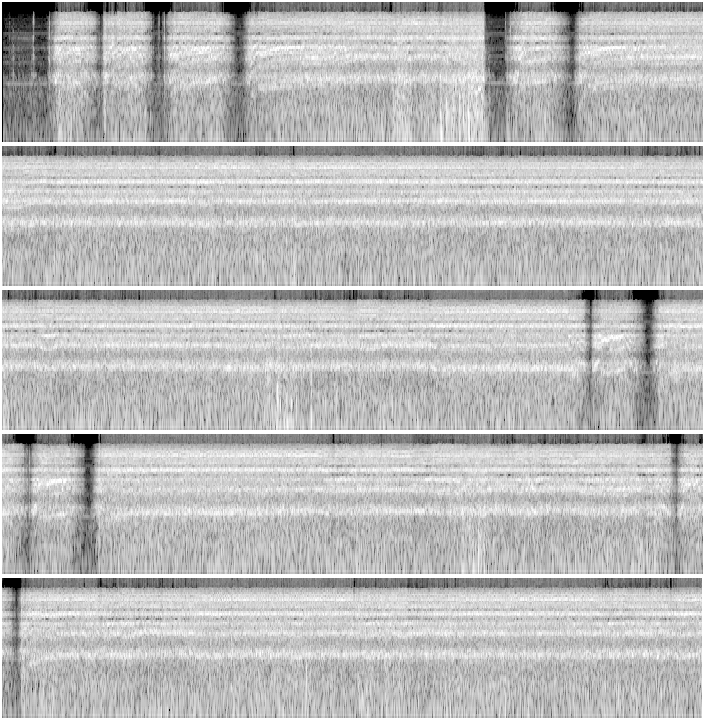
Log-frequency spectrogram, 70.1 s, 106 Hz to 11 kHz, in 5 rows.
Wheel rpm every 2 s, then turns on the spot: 50, 100, 130, 220, 200, 90, 200, 220, 230, 230, 230, 230, 230, 230, 230, 230, 220, 220, 220, 170, 110, 100, 180, 210, 220, 220, 220, 160, 160, 220, 230, 230, 230, 230, 220.
none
